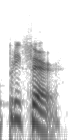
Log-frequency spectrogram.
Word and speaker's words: prefer: que se acentúa como el verbo primer que se acentúa en la última sílaba y en cambio happen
